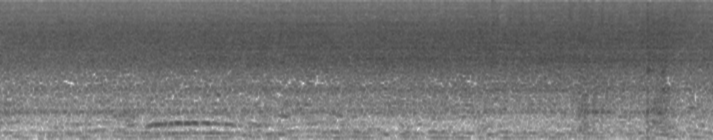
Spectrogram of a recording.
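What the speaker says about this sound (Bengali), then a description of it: "আমার ঝোলটা ফুটে গেছে, এবার আমি মাছটা দিয়ে দেবো।" Sour-spicy koi fish curry broth boils in a pan, giving a steady, even hiss with soft bubbling throughout, close and moderately loud with no talking.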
